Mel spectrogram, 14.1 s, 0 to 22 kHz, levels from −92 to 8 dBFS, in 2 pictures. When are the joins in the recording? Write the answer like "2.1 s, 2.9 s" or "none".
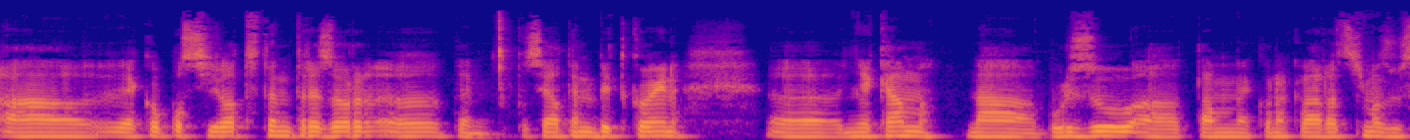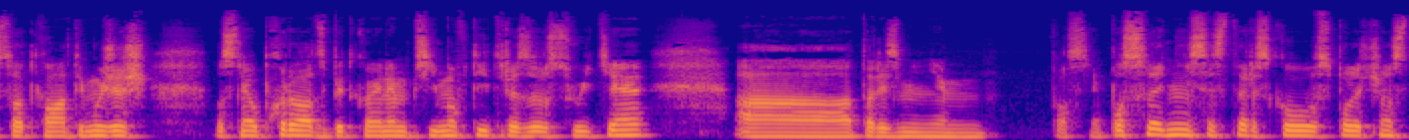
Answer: none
